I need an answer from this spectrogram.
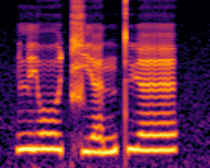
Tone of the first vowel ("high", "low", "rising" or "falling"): high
